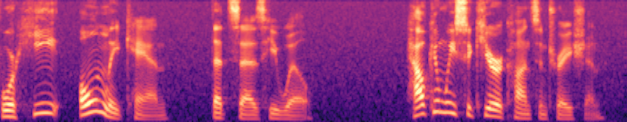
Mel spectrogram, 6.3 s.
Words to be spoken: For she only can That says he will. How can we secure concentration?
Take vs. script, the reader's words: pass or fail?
fail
